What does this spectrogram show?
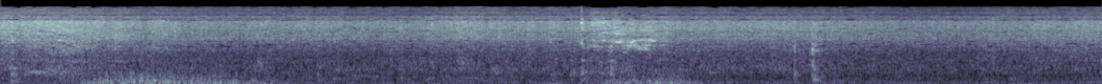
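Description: Parboiled mixed vegetables sizzling in hot oil and fried spice paste in a pot, just after being added. The hiss dies down over the first second, and a second brief sizzle comes about three seconds in.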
